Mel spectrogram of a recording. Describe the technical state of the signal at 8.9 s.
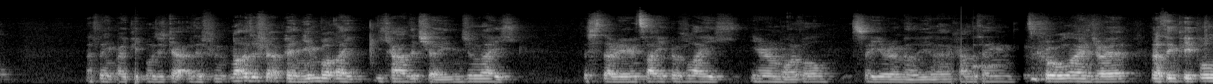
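At 8.9 s the signal is intact, with no audible fault at that moment.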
